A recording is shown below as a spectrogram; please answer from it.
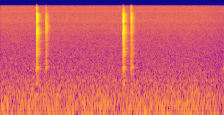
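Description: The small plastic function button on a battery-operated mood lamp's display base pressed twice, about a second and a half apart. Each press is a quick pair of clicks, press and release, over faint room tone.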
